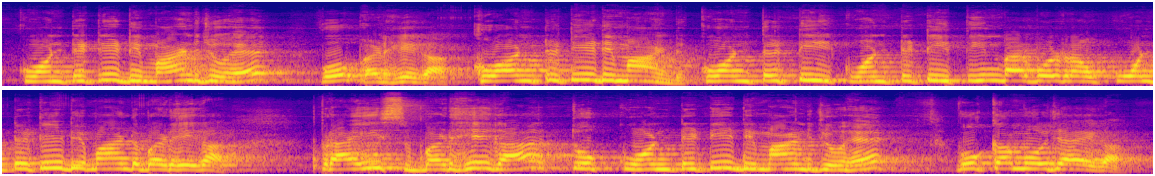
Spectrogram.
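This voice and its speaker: A man giving a fast exam revision lecture on economics, emphatic and repeating key terms, switching English terms into his speech. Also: extremely high pitch. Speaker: economics teacher. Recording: echoey room.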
